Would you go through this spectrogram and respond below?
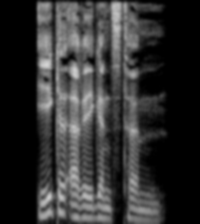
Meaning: strong dative masculine/neuter singular superlative degree of ekelerregend
- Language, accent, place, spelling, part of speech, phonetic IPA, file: German, Germany, Berlin, ekelerregendstem, adjective, [ˈeːkl̩ʔɛɐ̯ˌʁeːɡənt͡stəm], De-ekelerregendstem.ogg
